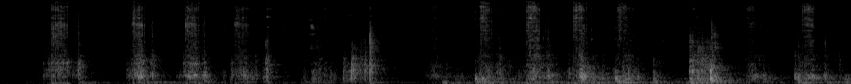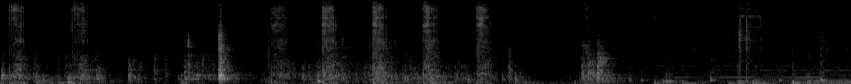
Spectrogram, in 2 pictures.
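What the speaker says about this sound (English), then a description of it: "you can use the ratchet with the 13mm socket to take out all the shipping bolts" A ratchet with a 13mm socket backs shipping bolts out of a GE washer, producing rapid bursts of close metallic clicking separated by short pauses, with a few clanks of metal parts.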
